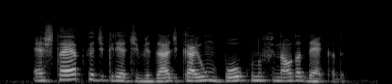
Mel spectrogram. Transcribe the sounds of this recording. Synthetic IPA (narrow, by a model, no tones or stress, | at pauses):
ɛʃt̪ɐɛpʊ̥kɐd͡ʒɪkɾiat͡ʃivid̪ad͡ʒɪkaiwũpowkʊnʊfinawd̪ɐd̪ɛkɐd̪ɐ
